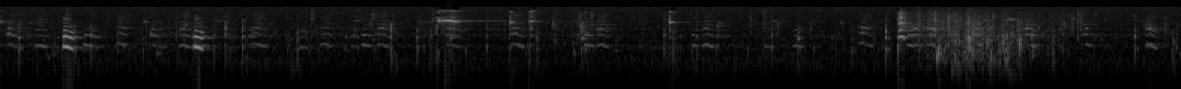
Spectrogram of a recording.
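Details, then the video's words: Eurasian coots in a hunting-call recording: short nasal calls, a few louder sharp notes and a brief drawn-out high tone, then a burst of rushing noise near the end. "Eurasian Coot (Fulica atra) Real Hunting Call Sound"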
